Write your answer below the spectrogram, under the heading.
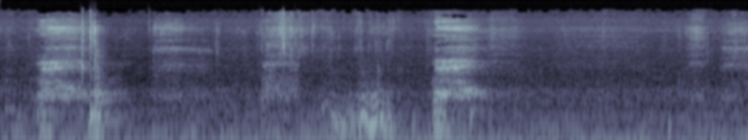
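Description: Burbot skin being pulled off the fish with pliers: short rasping, peeling swishes, one about a second in and another near the middle, over a steady low rumble.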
